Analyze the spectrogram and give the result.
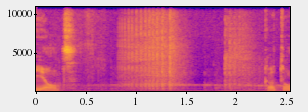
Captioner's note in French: Grincements de parquet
